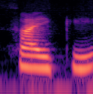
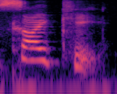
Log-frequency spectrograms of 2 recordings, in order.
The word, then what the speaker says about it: psyche: G is silent. No. Nor nor. Second. Psyche. I know that. Psyche.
